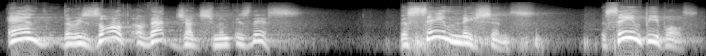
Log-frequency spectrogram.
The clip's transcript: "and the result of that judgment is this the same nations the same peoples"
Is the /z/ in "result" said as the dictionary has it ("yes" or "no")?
yes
